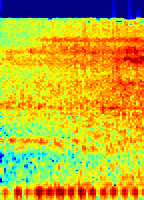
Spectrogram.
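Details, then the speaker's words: Classic car engine running with a heavy regular low thump about seven or eight times a second; massive exhaust valve fault. "the uh tree is jumping up and down because I have a massive issue on the exhaust valve"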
